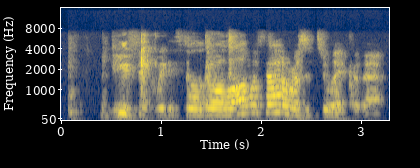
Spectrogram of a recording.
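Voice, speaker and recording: A man playing a tabletop game, talking in a polite, deliberate way. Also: high-pitched, very animated, slight background noise. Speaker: player. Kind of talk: casual tabletop game talk. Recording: roomy, distant, dull amateur recording.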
